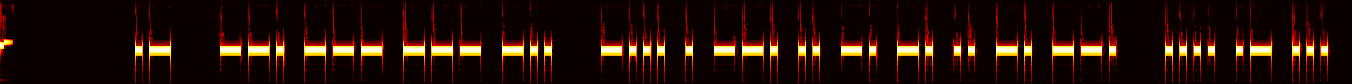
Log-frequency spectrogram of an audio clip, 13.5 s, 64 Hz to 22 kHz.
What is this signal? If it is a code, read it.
Morse code, heard as a keyed tone, about 17 wpm, 700 Hz. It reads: A GOOD BEGINNING HAS
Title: Sentences from Top 1000 Words - Review Part 5 - 17wpm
